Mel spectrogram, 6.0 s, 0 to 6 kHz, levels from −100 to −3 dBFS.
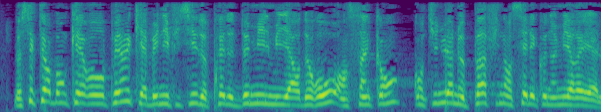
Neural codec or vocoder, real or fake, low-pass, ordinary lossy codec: none; real; 5.4 kHz; none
